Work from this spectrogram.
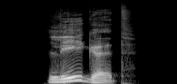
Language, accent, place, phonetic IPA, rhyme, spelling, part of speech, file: German, Germany, Berlin, [ˈleːɡət], -eːɡət, leget, verb, De-leget.ogg
- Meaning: second-person plural subjunctive I of legen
